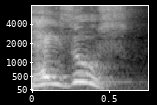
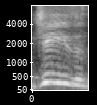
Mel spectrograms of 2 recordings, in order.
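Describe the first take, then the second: First: The name begins with an H sound. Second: The name begins with an English J sound. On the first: The speaker calls it right. "They say Jesus" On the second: The speaker calls it wrong. "They don't even say Jesus"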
